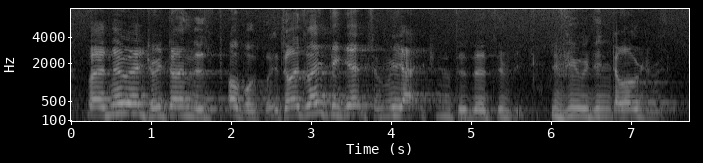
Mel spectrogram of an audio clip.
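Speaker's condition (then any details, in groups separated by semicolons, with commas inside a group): Cerebral palsy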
